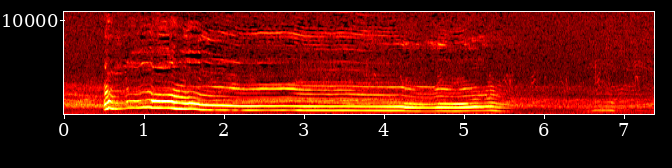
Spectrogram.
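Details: Nikki, an Alaskan Malamute, howling in response to neighborhood sirens: one long, tonal howl that jumps up sharply, sags gradually and holds a steady pitch for about five seconds before fading, followed by a brief soft whine.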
